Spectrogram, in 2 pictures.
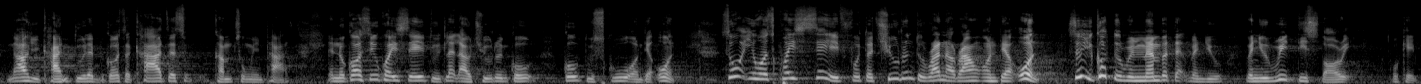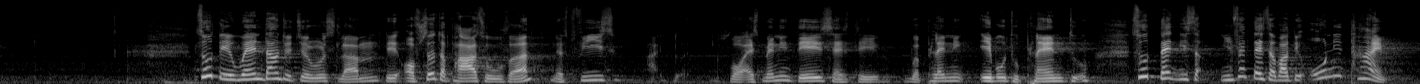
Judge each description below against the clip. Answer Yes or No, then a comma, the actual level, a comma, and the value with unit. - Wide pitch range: Yes, wide, 7.5 semitones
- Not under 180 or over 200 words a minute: Yes, average, 195 wpm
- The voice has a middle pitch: Yes, medium, 155 Hz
